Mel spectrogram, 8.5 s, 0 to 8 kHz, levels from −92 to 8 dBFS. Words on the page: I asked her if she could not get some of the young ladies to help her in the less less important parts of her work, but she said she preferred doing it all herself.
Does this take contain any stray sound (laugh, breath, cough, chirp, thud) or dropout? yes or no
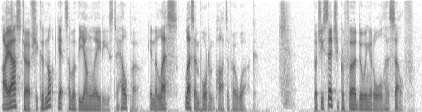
yes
